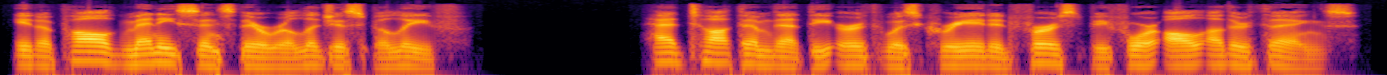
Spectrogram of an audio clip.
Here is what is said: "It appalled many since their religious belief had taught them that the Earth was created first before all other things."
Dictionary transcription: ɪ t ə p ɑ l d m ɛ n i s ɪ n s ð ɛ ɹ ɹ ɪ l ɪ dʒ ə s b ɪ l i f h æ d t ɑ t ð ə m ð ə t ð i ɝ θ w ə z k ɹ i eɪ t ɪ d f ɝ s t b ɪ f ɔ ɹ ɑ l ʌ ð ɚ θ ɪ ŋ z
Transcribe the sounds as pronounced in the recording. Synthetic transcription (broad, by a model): ɪ t ə p ɑ l d m ɛ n i s ɪ n s ð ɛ ɹ ɹ ɪ l ɪ dʒ ə s b ɪ l i f h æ d t ɑ t ð ə m ð ə t ð i ɝ θ w ə z k ɹ i eɪ t ɪ d f ɝ s t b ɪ f ɔ ɹ ɑ l ʌ ð ɚ θ ɪ ŋ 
